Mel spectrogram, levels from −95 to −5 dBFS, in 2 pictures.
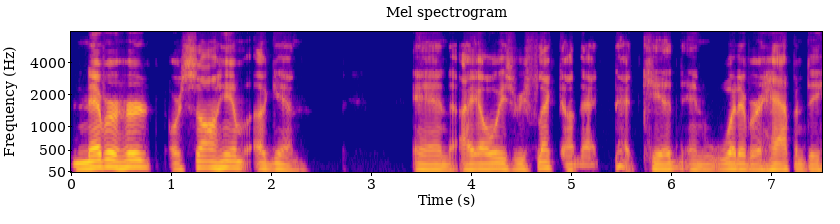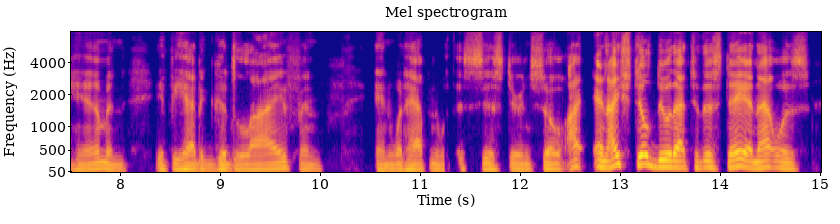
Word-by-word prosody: never 135 +6 +6
heard 145 +1 +4 0.2
or 110 - -5
saw 130 +5 0
him 130 0 +1
again. 100 -5 -5 1.1
And 100 -3 -3
I 105 0 -1
always 110 -1 0
reflect 110 +5 -5
on 95 0 -7
that 95 0 -9 0.2
that 160 +2 -8
kid 110 +2 -4
and 95 -2 -6
whatever 100 +1 -2
happened 100 -1 -3
to 100 -1 -5
him 100 +5 -2
and 95 -5 -4 0.3
if 100 - -5
he 105 - -1
had 105 -2 +1
a - - -2
good 95 +3 -3
life 105 +4 -2
and 95 -1 -7 0.5
and 100 -1 -3
what 100 -1 -3
happened 100 0 -2
with 95 - -8
his 110 -1 -7
sister, 105 -1 -3
and 100 -1 -3
so, 105 +2 -1
I 150 0 +1
and 140 -2 +5
I 175 +8 +8
still 200 0 +6
do 145 -4 +6
that 135 -3 +6
to 135 - -3
this 135 -3 0
day, 150 +5 +5
and 125 - +4
that 135 +1 +3
was 115 -6 -2
105 Hz, 190 wpm, -22 LUFS, 100-125 Hz, 1.1 s, I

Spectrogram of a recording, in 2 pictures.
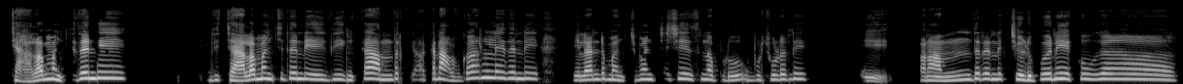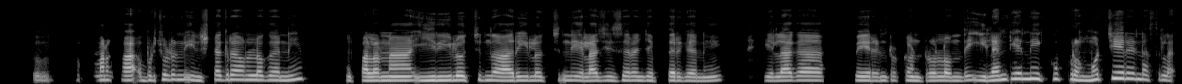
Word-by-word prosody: చాలా 150 -6 +3
మంచిదండి! 275 +6 +5 1.0
ఇది 195 +3 -6
చాలా 180 +4 +7
మంచిదండి. 255 0 +2
ఇది 215 +3 -4
ఇంకా 260 +7 +1
అందరికి 225 +2 -3 0.2
కాని 255 0 +4
అవగాహన 280 - 0
లేదండి. 280 -2 0 0.5
ఇలాంటి 220 +5 +1
మంచి 195 -2 -6
మంచి 235 +1 -3
చేసినప్పుడు, 225 -6 -3
ఇప్పుడు 195 0 -9
చూడండి, 235 +3 -2 0.7
ఈ - - -2 0.5
మన 190 - -1
అందరని 225 +7 0
చెడుపోయినయి 245 +4 +3
ఎక్కువగా 250 0 -1 1.1
ఉ - - -6 0.6
మనకి 205 -1 -2
ప - - -3 0.2
ఇప్పుడు 185 +1 -5
చూడండి, 220 0 -2
ఇన్‌స్టాగ్రామ్‌లో 210 +2 0
గాని 195 +2 -1 0.7
పలానా 180 +1 +3 0.3
ఈ - - +2
రీలొచ్చింది, 195 +1 +1
ఆ - - +4
రీలొచ్చింది, 185 +1 -3
ఇలా 175 0 +1
చేసారు 185 +1 -2
అని 180 0 -3
చెప్తారు 180 0 -2
గాని 170 +1 -2 0.6
ఇలాగా 185 +2 0 0.5
పేరెంట్ 180 -1 -1 0.2
కంట్రోల్ 180 0 -1
ఉంది. 175 +3 -3
ఇలాంటియన్నీ 245 +7 +2
ఎక్కువ 250 0 -6
ప్రమోట్ 210 +1 0
చేయరండసల. 240 -7 0
210 Hz, 120 wpm, -22 LUFS, 185-250 Hz, 1.1 s, చాలా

